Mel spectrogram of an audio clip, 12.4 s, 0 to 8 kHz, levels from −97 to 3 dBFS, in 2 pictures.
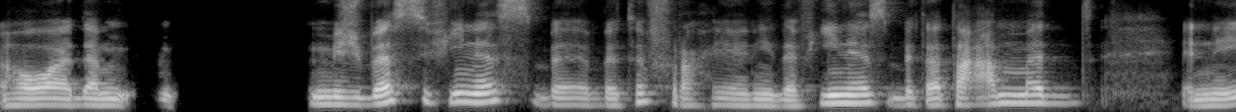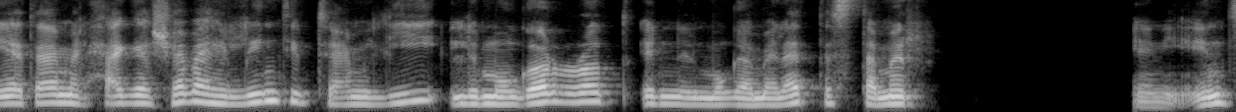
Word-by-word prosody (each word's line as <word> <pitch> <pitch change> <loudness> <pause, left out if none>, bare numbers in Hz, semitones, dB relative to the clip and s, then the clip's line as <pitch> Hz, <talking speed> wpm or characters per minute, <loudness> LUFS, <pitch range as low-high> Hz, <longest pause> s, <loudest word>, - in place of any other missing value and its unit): هو 125 +2 +4
ده 130 +1 +1
م 125 - +2
م - - -7 0.9
مش 145 -1 +1
بس 170 +9 +3
في 185 0 -2
ناس 190 +1 +1
ب - - -12
بتِفرَح 125 +1 -5
يعني، 120 -2 -3
ده 115 0 -1
في 160 +9 +3
ناس 170 +1 +4
بتتعَمَّد 160 +5 0 0.5
إن 115 +1 -1
هي 145 +6 +2
تعمل 165 +1 0
حاجة 165 0 0
شبه 180 +2 +1
اللي 155 +3 0
أنتِ 205 +1 +1
بتعمليه 170 - -4
لمجرّد 165 +7 +3 0.2
إن 150 -1 0
المجاملات 135 +5 -1
تستمرّ. 150 -1 0 1.0
يعني 95 +5 -7
أنتِ 165 +3 +2
150 Hz, 140 wpm, -23 LUFS, 130-170 Hz, 1.0 s, هو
